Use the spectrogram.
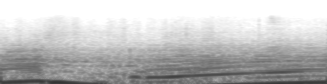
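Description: A Ford Focus ST hot hatchback's engine and exhaust revving loudly nearby, the pitch dipping and then climbing in a smooth, throaty pull, with no voices.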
